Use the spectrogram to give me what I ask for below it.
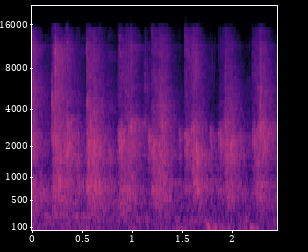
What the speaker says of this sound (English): Keep clapping. Don't stop clapping until he comes on stage.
